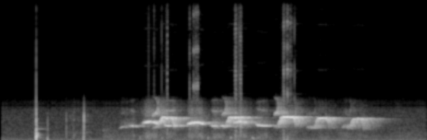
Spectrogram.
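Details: Pet cockatiel, female, watched up close by a camera set right next to her, whistling a run of warbling notes that rise and fall in linked phrases for about two and a half seconds, preceded by a few clicks and taps.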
